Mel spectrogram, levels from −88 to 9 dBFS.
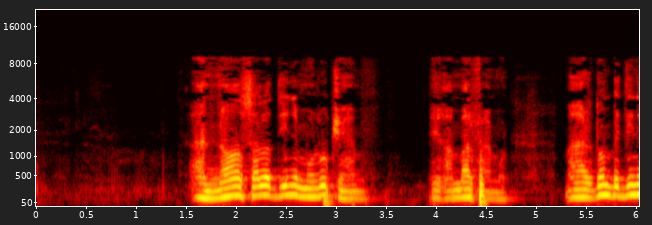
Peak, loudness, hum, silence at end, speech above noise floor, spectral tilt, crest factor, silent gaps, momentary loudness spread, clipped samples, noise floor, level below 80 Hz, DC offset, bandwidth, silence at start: -4 dBFS; -22 LUFS; none; 0 s; 41 dB; -7.5 dB/octave; 20 dB; none; 17 LU; under 0.1%; -62 dBFS; -42 dBFS; under 0.1%; 9.4 kHz; 1.55 s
